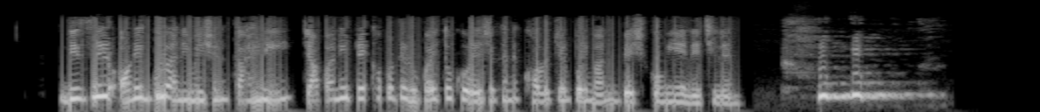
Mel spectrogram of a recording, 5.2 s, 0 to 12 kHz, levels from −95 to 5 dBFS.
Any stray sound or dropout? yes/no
yes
